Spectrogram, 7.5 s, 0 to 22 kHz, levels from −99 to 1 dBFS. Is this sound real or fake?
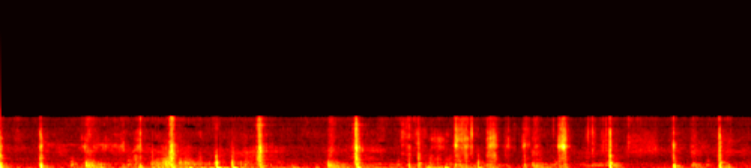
fake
